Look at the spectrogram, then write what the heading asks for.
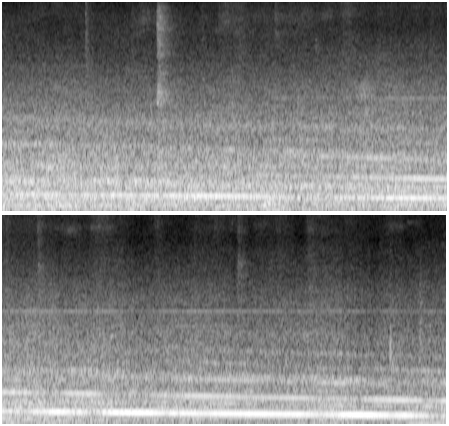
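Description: MTR Ma On Shan line C-Train heard from on board: the traction motors' whine falls steadily in pitch as the train slows, over the constant rumble of the wheels on the track.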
